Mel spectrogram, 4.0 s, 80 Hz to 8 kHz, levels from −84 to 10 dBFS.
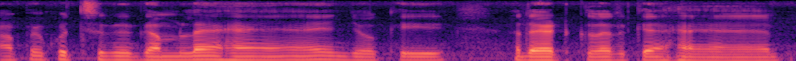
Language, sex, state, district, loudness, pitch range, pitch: Hindi, male, Uttar Pradesh, Lalitpur, -20 LUFS, 120-130 Hz, 125 Hz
